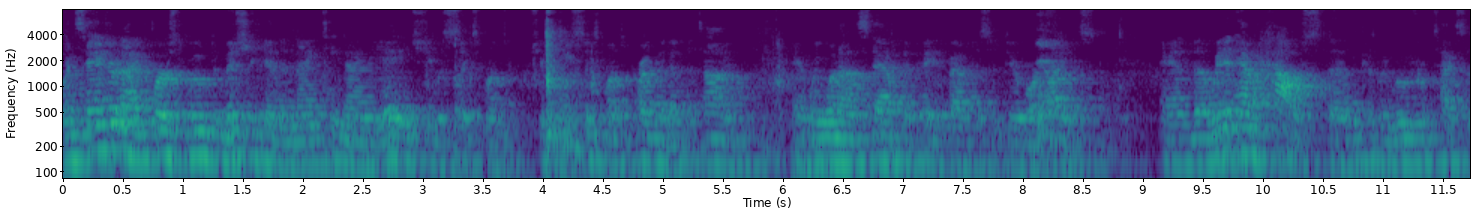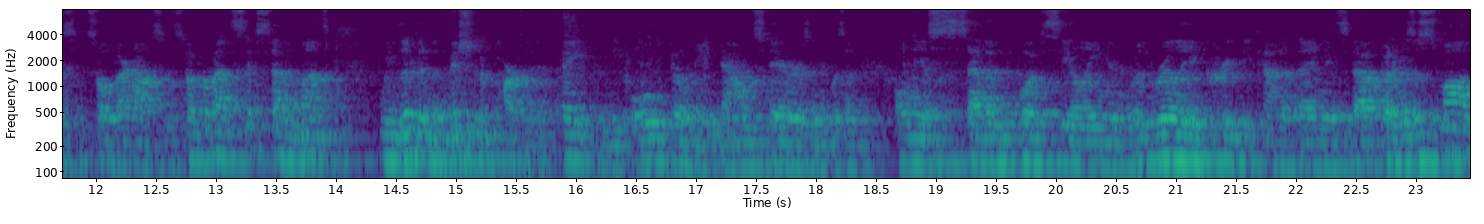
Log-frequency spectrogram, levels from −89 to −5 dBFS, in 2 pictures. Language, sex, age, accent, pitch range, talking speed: English, male, 40-59, American, 120-140 Hz, 240 wpm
